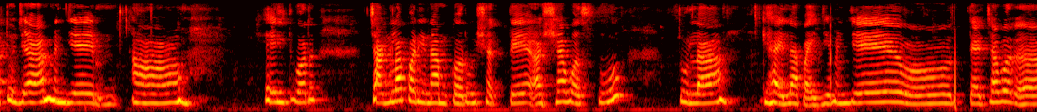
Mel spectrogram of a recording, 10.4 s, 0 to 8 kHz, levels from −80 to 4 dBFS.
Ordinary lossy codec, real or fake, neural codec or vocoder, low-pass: none; real; none; 7.2 kHz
